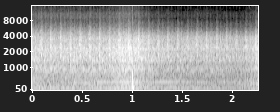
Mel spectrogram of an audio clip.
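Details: Ford Ka three-cylinder engine at idle: fast dry ticking clatter from top end running dry; oil pressure gauge shows low pressure, oil pump suspected, frayed belt found after sump removal; valvetrain noise from oil starvation.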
